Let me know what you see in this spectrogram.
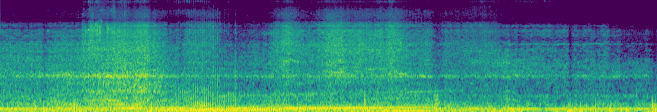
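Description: Car engine running steadily on the move, with road and wind noise swelling and fading over it; the engine note steps down about five seconds in.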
